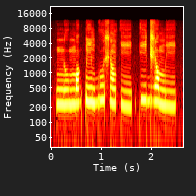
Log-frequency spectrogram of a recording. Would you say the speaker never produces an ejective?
yes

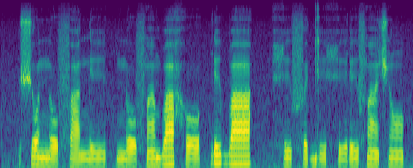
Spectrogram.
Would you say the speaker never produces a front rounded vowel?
yes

